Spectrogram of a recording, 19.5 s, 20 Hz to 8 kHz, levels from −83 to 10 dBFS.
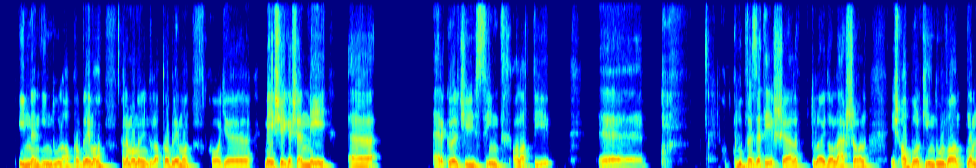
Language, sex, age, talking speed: Hungarian, male, 50-69, 75 wpm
